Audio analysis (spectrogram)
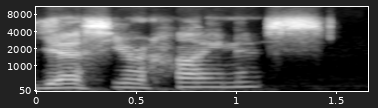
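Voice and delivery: sleepy, dozy, half-awake voice. Voicing a character looking up when called: drowsy. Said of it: "drowsily look up and be like".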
